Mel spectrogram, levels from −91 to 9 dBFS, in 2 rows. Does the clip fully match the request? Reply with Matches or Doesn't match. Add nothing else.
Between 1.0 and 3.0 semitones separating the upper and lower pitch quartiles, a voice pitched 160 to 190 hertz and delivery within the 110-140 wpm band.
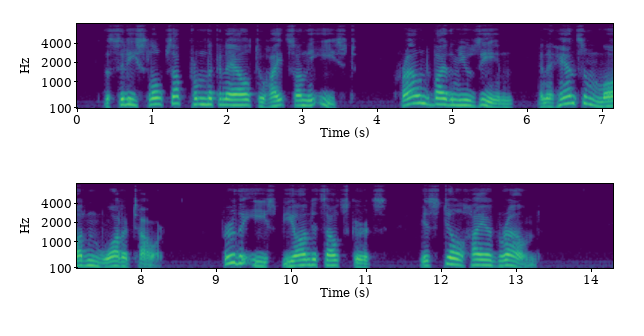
Doesn't match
